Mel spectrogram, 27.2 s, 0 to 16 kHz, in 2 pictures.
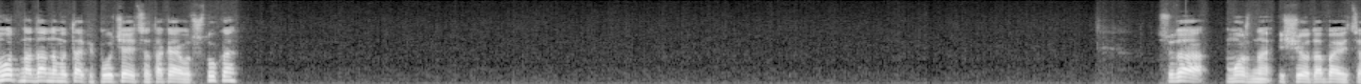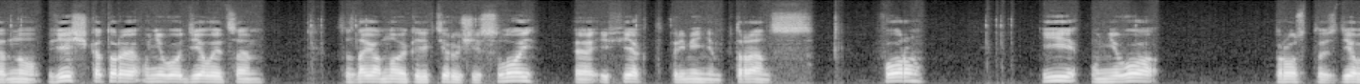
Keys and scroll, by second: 20.6-22.0 typing.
